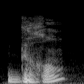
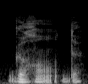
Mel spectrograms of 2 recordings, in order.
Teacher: this final d is not pronounced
